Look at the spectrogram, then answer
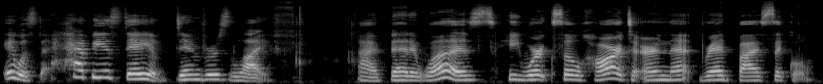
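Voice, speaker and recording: Slow-paced woman reading to children. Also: mid-range voice, animated. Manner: addresses young listeners with simple questions. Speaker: children's storyteller. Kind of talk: read-aloud children's picture book narration with asides.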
